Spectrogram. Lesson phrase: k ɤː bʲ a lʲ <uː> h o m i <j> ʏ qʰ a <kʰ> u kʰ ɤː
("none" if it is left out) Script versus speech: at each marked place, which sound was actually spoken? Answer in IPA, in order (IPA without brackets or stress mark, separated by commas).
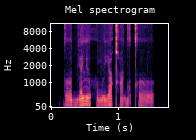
uː, j, ɡ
